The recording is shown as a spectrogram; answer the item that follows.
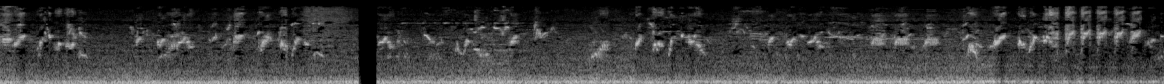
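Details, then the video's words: Albino red-whiskered bulbul rehearsing its song: scattered short, sweet chirped and warbled notes in loose phrases. A brief gap in the sound comes early on, and a constant low rumbling background runs throughout. "Chim chào mào bạch tạng hót luyện giọng"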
